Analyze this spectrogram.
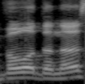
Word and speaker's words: VLDN: off with VLDN, which, I'm really used to calling him Vodana simply because that's the way that old Balkans pronounce it. But obviously, we're going to go with VLDN for the sake of it.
